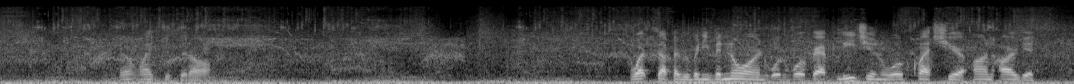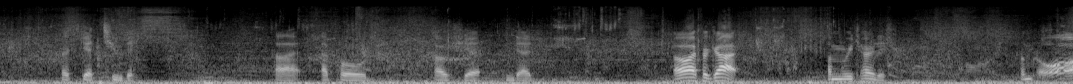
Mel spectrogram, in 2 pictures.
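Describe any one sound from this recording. A young man talks casually and with animation, close to a microphone.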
